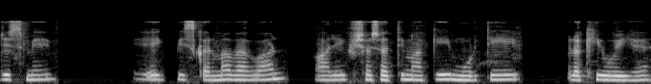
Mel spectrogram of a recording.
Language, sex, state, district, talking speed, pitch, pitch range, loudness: Hindi, female, Bihar, Vaishali, 130 wpm, 220 Hz, 210-225 Hz, -17 LUFS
